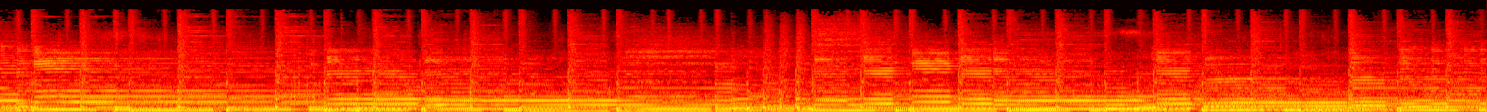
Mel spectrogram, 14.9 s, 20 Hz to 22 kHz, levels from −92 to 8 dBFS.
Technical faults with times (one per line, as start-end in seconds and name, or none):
10.76 dropped samples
